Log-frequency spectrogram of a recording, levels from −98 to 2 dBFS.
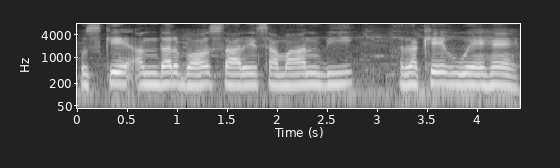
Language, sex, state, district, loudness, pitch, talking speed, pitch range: Hindi, female, Haryana, Jhajjar, -14 LUFS, 180 Hz, 120 wpm, 180-190 Hz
